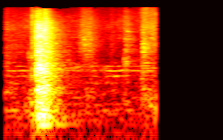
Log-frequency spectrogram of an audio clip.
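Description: A loud knock about half a second in, then two softer knocks, before the sound cuts off suddenly.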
